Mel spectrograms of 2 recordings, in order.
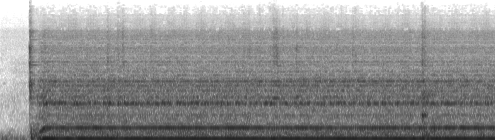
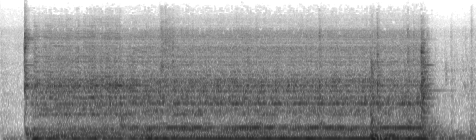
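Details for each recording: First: Electric hoist motor lifting two loaded buckets: it kicks in with a steady low drone that never picks up speed, labouring and stalling under overload. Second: Electric hoist lifting one bucket while its voltage drop is measured. Motor starts and holds a steady, even hum for about five seconds without straining; normal single-bucket lift.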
